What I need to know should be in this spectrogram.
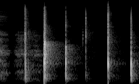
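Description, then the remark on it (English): A single person claps their hands six times at a steady, slightly slow pace. Each clap is sharp, with brief silence between them and no one joining in. “See, it doesn't work because I don't have like 100 other people to start to join in on the clap, you know?”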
